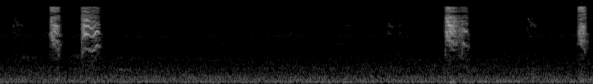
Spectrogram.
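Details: Female double-collared seedeater calling, used to stir males into singing; four short, sharp, high chips, a quick pair in the first second, then silence, then two more about four and five seconds later, over faint steady hiss.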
